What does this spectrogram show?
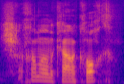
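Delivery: jokey Scouse with "Coke" sounding like "cock"; playful Scouse attempt, short vowel in "Coke"; mock Scouse. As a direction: put on a hammed-up Scouse accent. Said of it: "sounds like I'm saying the, the wrong word".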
